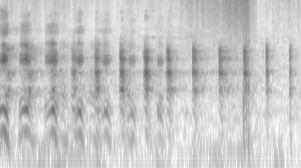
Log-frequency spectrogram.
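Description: Men laughing hard, a rapid run of short ha-ha pulses.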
